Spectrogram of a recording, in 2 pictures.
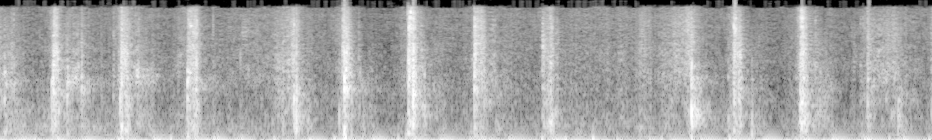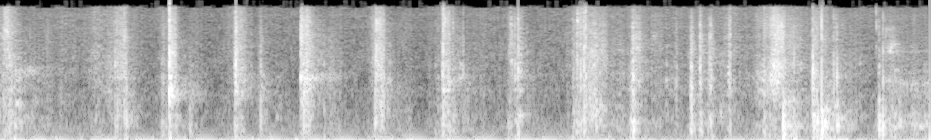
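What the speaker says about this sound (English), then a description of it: "These cards are flying out." Tarot cards are shuffled in a fast, steady flutter of crisp snapping slaps, dozens of rapid clicks running continuously, close and fairly loud.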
